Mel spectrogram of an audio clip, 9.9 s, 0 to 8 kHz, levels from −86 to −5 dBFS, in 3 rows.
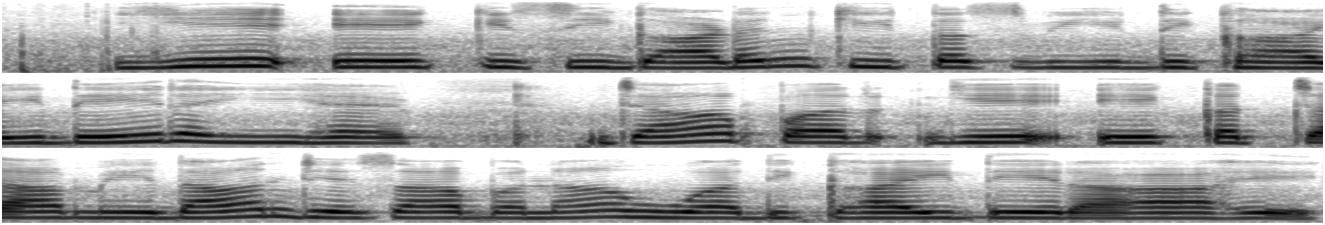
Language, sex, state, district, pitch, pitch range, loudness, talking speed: Hindi, female, Rajasthan, Jaipur, 245 Hz, 235-260 Hz, -13 LUFS, 140 wpm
